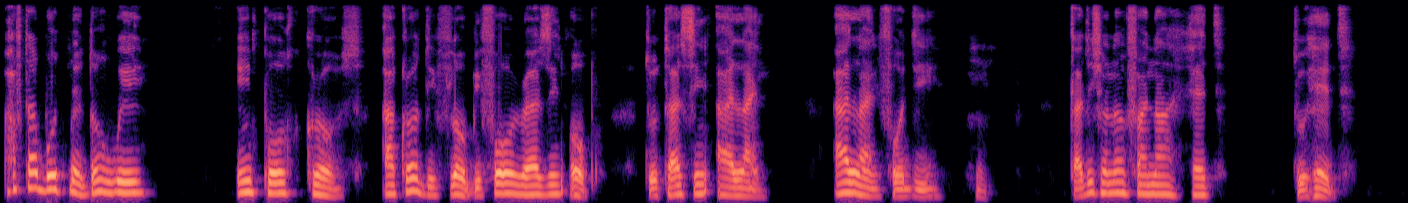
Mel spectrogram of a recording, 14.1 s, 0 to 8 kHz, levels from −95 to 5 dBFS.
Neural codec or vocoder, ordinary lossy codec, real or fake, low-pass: vocoder, 44.1 kHz, 128 mel bands, Pupu-Vocoder; none; fake; 7.2 kHz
